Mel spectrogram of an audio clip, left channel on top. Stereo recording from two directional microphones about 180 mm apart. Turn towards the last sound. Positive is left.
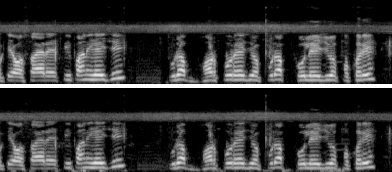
turn(degrees=15)  # may be behind; listen again after turning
